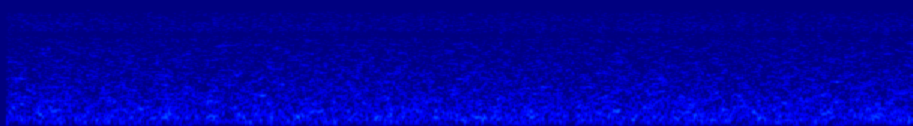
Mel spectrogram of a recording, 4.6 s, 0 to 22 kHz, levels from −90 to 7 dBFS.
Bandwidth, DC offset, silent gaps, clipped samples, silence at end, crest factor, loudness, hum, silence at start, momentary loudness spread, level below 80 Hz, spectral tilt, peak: 16.5 kHz; under 0.1%; none; under 0.1%; 0 s; 14 dB; -65 LUFS; none; 0 s; 0 LU; -88 dBFS; -2 dB/octave; -54 dBFS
